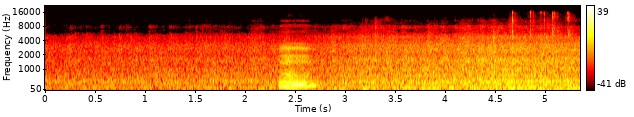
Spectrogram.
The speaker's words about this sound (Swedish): Och nu verkar det regna rätt bra hos dig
